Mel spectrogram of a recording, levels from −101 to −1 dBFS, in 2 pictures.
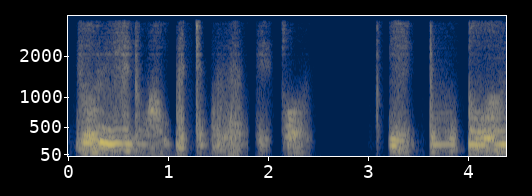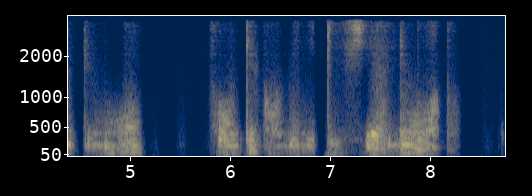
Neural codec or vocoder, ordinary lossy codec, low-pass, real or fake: codec, 44.1 kHz, 0.9 kbps, DAC; none; 3.6 kHz; fake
